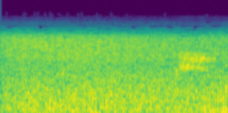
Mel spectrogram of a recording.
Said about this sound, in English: So at the moment, I'll just turn this up a bit. Maybe you can hear that there is some basically white noise happening.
